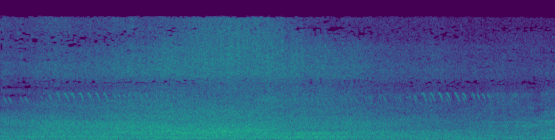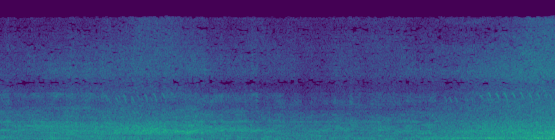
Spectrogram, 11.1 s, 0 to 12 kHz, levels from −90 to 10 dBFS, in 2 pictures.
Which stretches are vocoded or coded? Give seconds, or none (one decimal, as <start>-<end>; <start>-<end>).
4.9-6.6; 7.2-9.9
